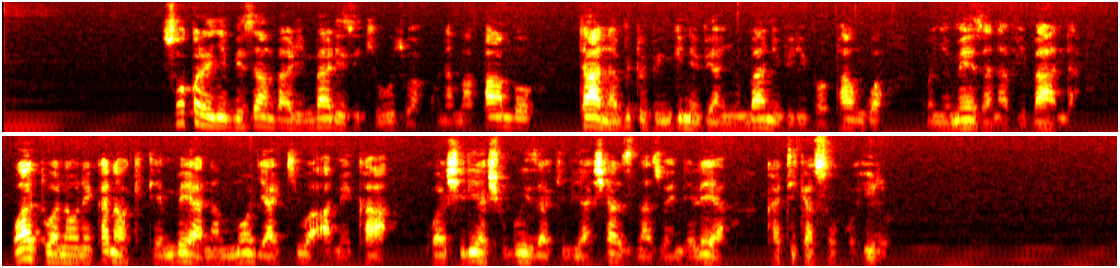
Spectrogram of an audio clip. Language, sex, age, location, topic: Swahili, male, 18-24, Dar es Salaam, finance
